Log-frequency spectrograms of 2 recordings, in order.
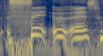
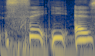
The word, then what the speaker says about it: CES: Oui, du 5 au 8 janvier prochain, ce sera le CES ou le CIS, selon comment tu prononces ça, à Las Vegas.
